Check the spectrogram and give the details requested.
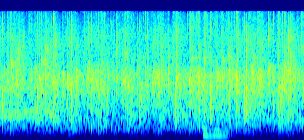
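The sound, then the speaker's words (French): A large audience, asked to get up on their feet, claps and applauds steadily, a dense wash of many hands, with faint voices and a brief cheer rising through the clapping. “Clap for them. Clap Applaudissez well.”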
